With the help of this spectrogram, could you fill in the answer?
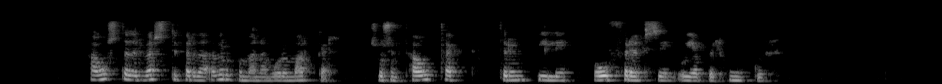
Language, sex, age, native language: Icelandic, female, 40-49, Icelandic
